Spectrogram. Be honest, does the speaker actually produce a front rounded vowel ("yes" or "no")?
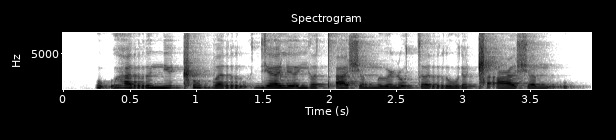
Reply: yes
